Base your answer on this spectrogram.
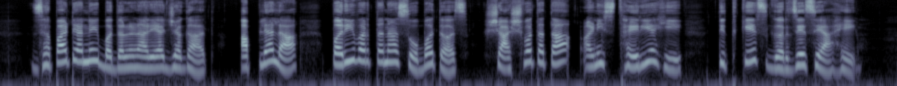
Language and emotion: Marathi, neutral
